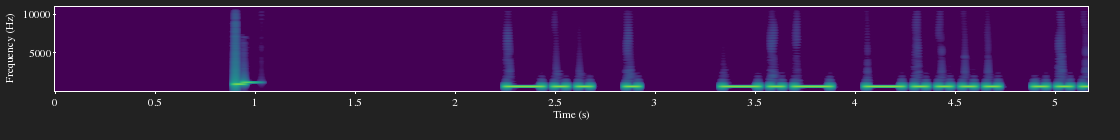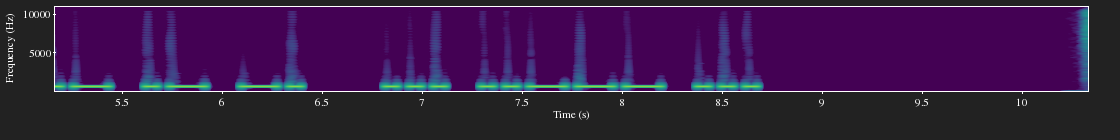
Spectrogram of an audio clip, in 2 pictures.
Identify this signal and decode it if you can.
Morse code, heard as a keyed tone, about 20 wpm, 650 Hz. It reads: DE K6VAN S2S
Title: SOTA QSO Practice 20wpm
